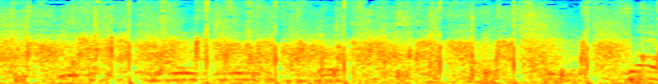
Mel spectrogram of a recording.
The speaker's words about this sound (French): Ici, le journaliste applaudit en intervenant à l'issue d'une séance des questions-réponses, en signe de leur intérêt pour les thématiques abordées.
